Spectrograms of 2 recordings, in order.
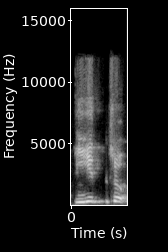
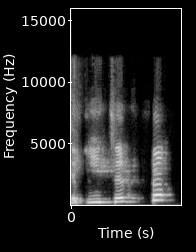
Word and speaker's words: ايت: الاف هنا مخصص وليس علامة صوتية، هي نطقها ايت وليس ايتف، وعرفنا ده من النطق القبطي بتاعها ان مفيش حرف الف.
